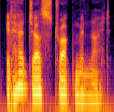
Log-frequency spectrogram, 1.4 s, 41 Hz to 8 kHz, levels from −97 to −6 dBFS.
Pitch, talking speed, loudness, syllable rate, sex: 95 Hz, 210 wpm, -17 LUFS, 4.8 syllables/s, male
